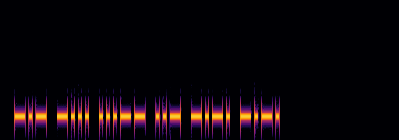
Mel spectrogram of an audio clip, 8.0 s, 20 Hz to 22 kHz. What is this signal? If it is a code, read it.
Morse code, heard as a keyed tone, about 17 wpm, 700 Hz. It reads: KB3UCC
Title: USA Call Signs - 6 Characters - Repeated 3x - 17wpm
